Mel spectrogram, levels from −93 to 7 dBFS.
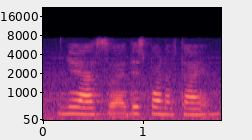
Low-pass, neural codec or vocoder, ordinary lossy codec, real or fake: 7.2 kHz; none; none; real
